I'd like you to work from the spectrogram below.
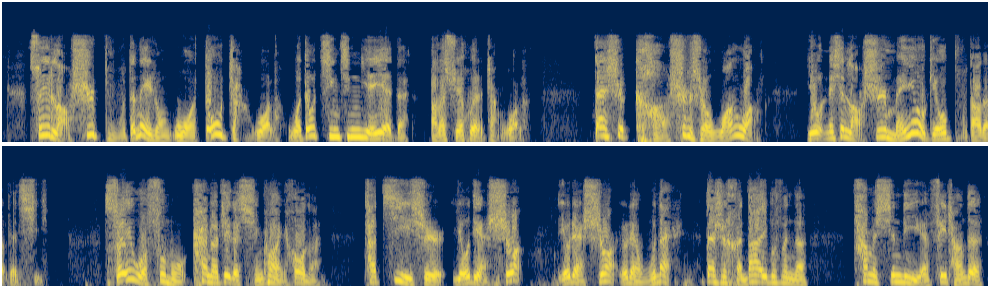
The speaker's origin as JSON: {"language": "Chinese", "region": "Shanghai", "country": "China", "tie": "born or raised there", "also_born_or_lived": "Chengdu", "said": "先开始是在上海，我父亲是北京人，母亲是东北人，但是我是在成都出生，一岁的时候呢又去了上海，在上海待了整整9年，所以把幼儿园小学基本上都在上海读了，然后转学到成都。"}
